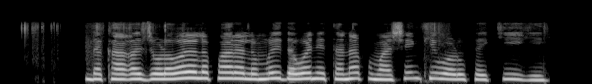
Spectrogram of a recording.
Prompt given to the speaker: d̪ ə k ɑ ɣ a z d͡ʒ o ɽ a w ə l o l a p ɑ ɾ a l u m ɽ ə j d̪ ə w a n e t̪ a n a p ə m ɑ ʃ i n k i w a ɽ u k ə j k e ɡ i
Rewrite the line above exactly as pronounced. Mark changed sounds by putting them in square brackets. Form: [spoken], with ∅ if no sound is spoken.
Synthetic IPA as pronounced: d̪ ə k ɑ ɣ a z d͡ʒ o ɽ a w ə l o l a p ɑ ɾ a l u m ɽ ə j d̪ ə w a n e t̪ a n a p ə m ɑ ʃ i n k [e] w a ɽ u k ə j k e ɡ i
